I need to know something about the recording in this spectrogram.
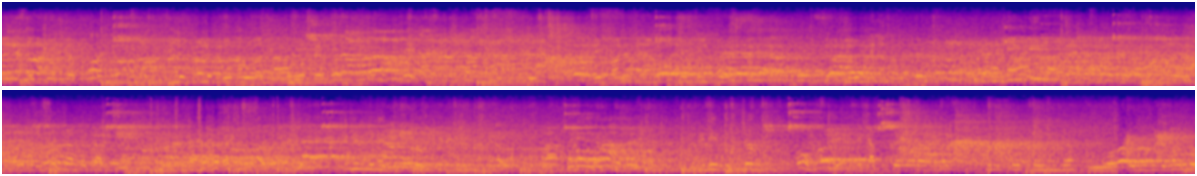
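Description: Young men call out to each other across the court.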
